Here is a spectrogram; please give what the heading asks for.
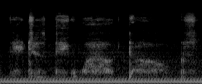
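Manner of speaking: whispered under the breath. Real, not acted. Streamer to chat about bears, whispering.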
